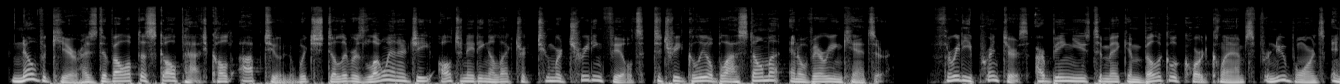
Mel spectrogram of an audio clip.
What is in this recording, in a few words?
Medical Narration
